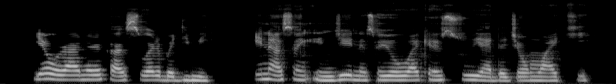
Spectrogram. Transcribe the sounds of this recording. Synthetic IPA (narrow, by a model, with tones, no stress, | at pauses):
ja˦˨wɽaː˦nɐ˦rkaː˨sʊ˦wɐ˦rbɐ˨dɪ˦miː˨ | ʔɪ˦naː˨sɔ˦ŋʔɪ˨nd͡ʒeː˦na˨sɐ˦joː˦waː˦kʲɛ˦nsuː˦jaː˨da˨d͡ʒɛ˦ŋwaː˦kʲʰiː˦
